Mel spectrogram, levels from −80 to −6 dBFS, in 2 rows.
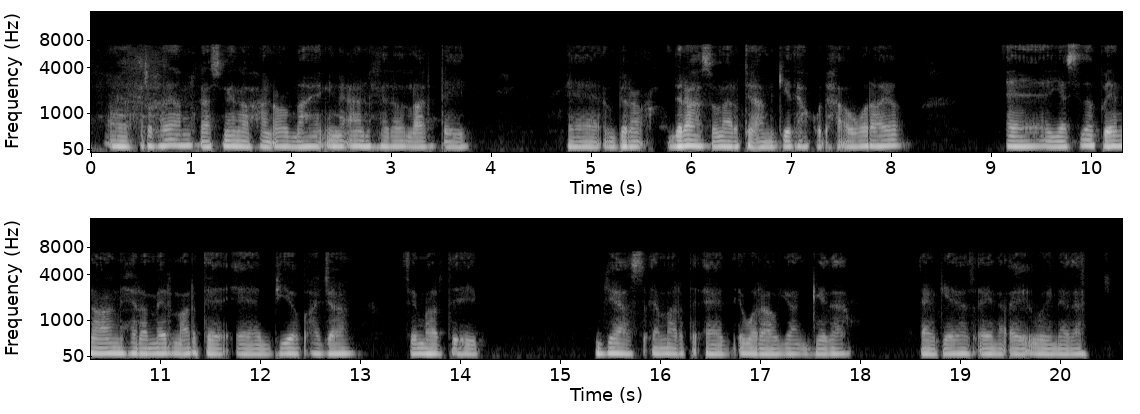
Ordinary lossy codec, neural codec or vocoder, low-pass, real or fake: AAC, 64 kbps; codec, 16 kHz, 1.1 kbps, Voila-Tokenizer; 7.2 kHz; fake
